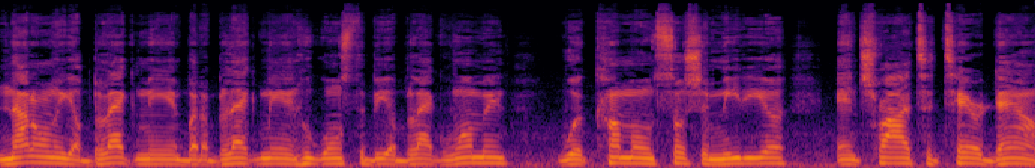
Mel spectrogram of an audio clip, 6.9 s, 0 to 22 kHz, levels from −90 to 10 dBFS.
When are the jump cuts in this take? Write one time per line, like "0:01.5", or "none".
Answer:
none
